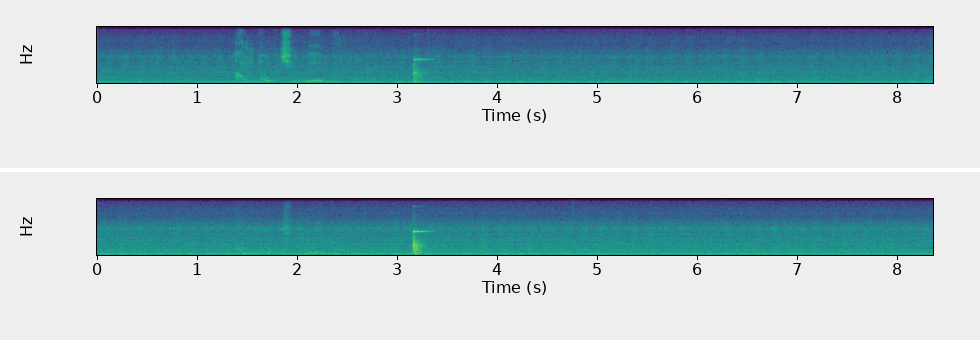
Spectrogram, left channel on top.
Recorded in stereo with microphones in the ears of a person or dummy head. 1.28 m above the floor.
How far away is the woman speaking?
About 0.6 m.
